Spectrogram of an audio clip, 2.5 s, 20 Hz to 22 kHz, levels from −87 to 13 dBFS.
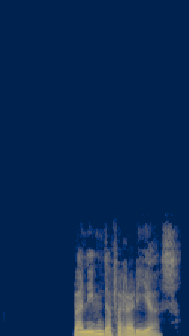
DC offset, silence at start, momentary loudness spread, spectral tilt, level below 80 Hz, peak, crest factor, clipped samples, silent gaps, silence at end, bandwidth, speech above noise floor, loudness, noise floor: under 0.1%; 1 s; 10 LU; -7.5 dB/octave; -56 dBFS; -2 dBFS; 16 dB; under 0.1%; none; 0.2 s; 7.4 kHz; over 74 dB; -16 LUFS; under -90 dBFS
